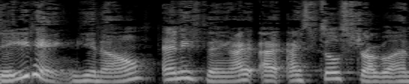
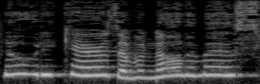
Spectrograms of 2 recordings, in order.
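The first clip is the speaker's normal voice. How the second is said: high, put-on voice of not caring; airy mock shrug of a voice; squeaky breezy self-mockery; mock carefree; 12 semitones higher than usual. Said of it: "I was just like".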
